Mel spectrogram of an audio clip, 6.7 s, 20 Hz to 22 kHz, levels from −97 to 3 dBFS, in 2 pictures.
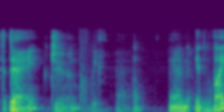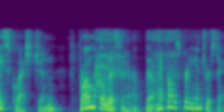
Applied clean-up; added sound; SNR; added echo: neural mask model DeepFilterNet 3.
